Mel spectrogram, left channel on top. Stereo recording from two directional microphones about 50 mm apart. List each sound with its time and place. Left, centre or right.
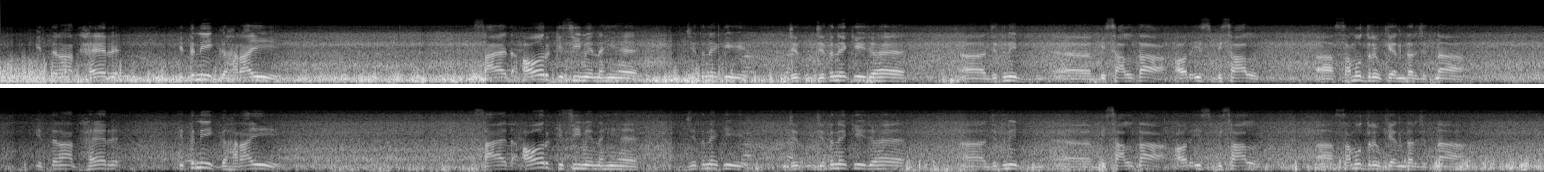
1.9 s speech: left
5.3 s speech: left
8.4 s speech: left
